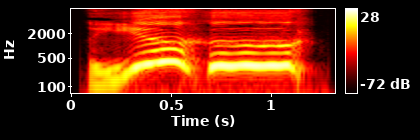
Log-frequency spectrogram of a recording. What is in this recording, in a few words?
Yoo Hoo M, male; Calls, attention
